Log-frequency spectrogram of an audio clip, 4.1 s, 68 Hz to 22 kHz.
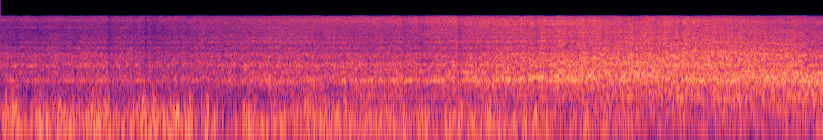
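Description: British Rail Class 153 single-car diesel multiple unit passing close by, its underfloor Cummins diesel engine and wheels on the rails. The noise grows to its loudest about three seconds in as the unit draws level.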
